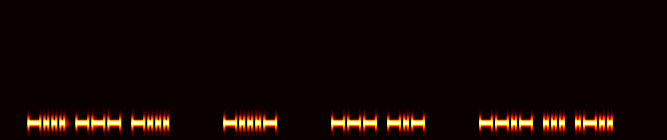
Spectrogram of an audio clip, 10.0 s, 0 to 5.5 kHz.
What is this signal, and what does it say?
Morse code, heard as a keyed tone, about 20 wpm, 700 Hz. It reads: BOB <BT> OK QSL
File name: UK MASTER QSOs TRAINING / 20WPM / UK MASTER QSOs 0047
